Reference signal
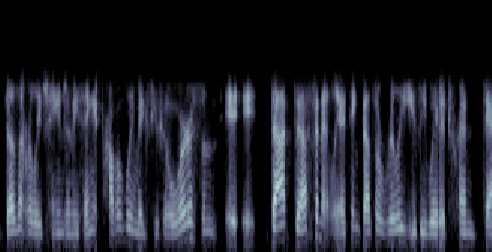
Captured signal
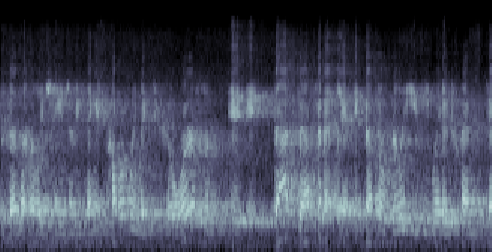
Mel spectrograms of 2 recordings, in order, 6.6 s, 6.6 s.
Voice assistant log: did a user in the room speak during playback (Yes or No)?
No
